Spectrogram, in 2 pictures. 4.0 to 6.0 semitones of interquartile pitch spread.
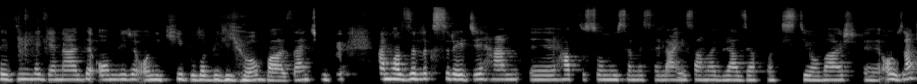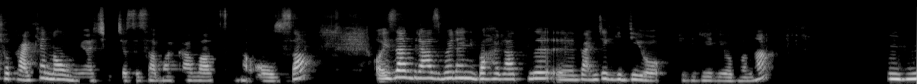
No: average, 3.2 semitones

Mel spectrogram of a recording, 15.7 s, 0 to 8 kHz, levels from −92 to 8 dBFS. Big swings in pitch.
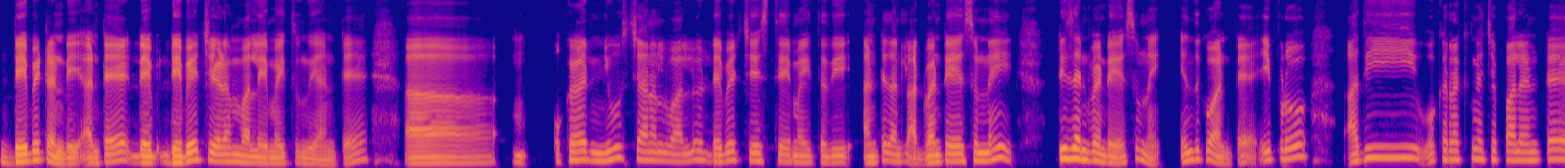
Yes: wide, 5.9 semitones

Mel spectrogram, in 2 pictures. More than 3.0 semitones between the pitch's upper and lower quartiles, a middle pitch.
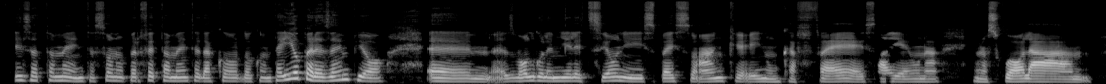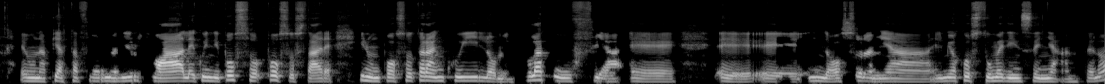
Yes: average, 3.4 semitones; medium, 155 Hz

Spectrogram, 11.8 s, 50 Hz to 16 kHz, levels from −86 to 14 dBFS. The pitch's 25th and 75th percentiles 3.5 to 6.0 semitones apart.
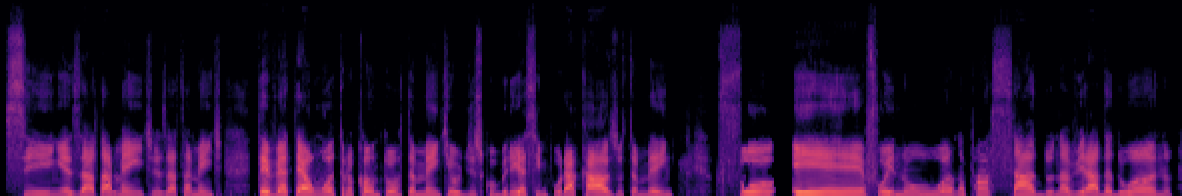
Yes: average, 4.3 semitones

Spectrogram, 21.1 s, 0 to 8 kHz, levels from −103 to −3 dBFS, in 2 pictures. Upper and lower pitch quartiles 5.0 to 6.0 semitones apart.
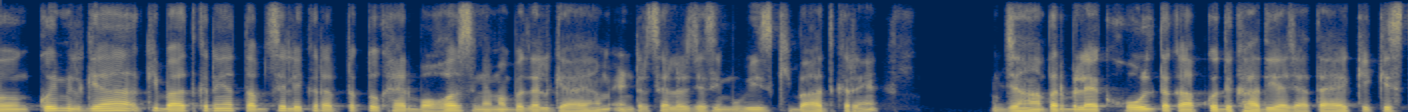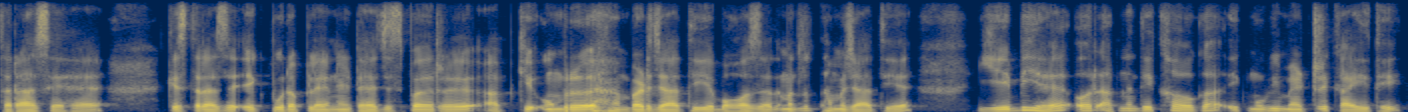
No: average, 2.8 semitones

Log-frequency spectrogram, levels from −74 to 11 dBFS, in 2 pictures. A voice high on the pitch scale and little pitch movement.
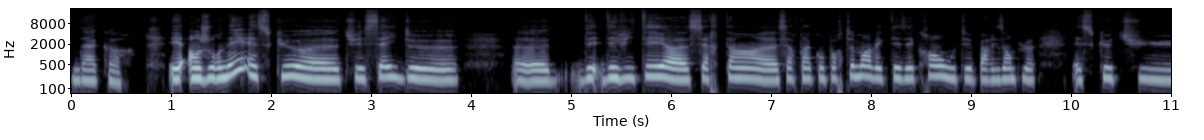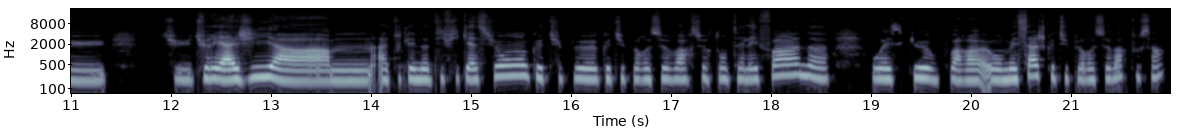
Yes: high, 200 Hz; narrow, 2.1 semitones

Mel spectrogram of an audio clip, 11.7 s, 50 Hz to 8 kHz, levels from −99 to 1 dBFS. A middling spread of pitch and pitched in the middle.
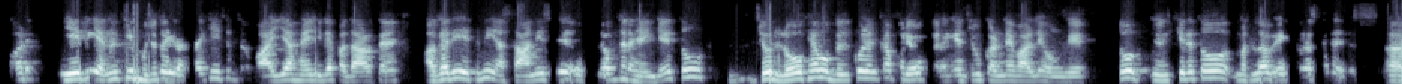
Yes: average, 4.8 semitones; medium, 170 Hz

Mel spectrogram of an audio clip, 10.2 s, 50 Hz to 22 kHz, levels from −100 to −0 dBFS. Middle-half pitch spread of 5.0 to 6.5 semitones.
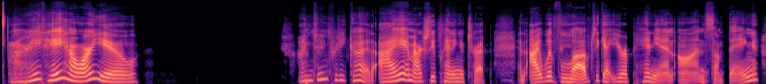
Yes: wide, 5.4 semitones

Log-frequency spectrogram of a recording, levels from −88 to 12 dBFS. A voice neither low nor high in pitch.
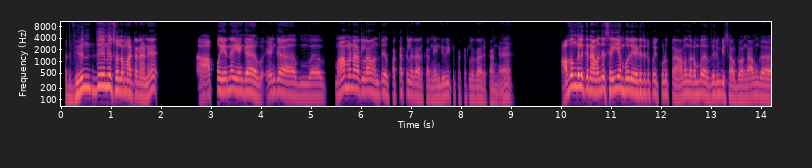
Yes: medium, 155 Hz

